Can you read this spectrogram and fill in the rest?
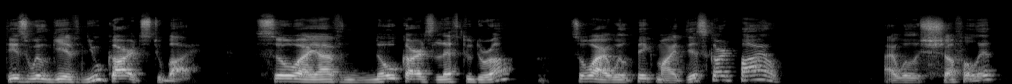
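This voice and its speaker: Slow-paced French man explaining game rules. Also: mid-range voice, animated, a bit bright. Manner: careful, deliberate non-native English delivery. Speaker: board game rules presenter. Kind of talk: explanatory tutorial voice-over.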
